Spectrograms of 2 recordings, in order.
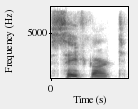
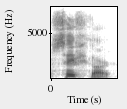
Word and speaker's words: safeguard: Yeah, okay, so this word here is pronounced safeguard. Casi no suena la U, safeguard.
